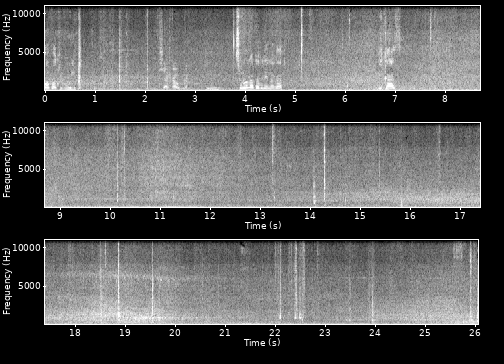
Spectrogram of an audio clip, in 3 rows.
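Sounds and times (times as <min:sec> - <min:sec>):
vehicle engine humming: 0:00.0 - 0:26.0
vehicle passing: 0:14.4 - 0:26.0.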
